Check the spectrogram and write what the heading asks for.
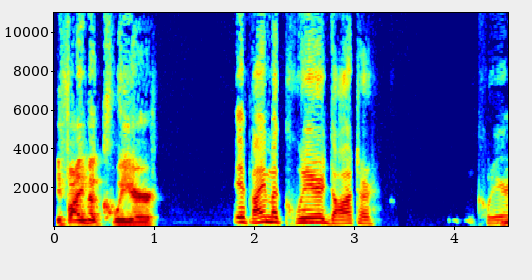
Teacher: make it a harder r give me that hard pirate r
